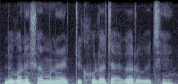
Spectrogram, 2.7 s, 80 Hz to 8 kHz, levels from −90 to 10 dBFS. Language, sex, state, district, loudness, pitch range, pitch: Bengali, male, West Bengal, Cooch Behar, -16 LUFS, 125-150 Hz, 130 Hz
